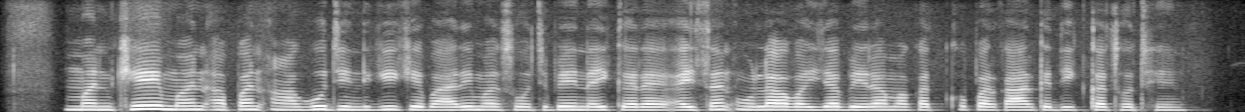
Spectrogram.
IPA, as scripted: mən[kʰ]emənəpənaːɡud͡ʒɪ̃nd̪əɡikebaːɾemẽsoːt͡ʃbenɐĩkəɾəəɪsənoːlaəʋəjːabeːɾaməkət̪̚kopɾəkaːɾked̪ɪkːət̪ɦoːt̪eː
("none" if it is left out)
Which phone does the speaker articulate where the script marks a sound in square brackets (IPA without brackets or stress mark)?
kʰ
